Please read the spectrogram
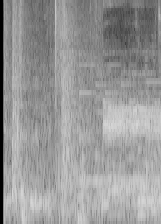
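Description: A man's drawn-out cry of pain as his arm is held in a joint lock. Music begins about one and a half seconds in.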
